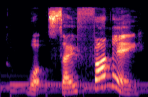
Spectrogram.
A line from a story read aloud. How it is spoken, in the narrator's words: shouted Felicity, confused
